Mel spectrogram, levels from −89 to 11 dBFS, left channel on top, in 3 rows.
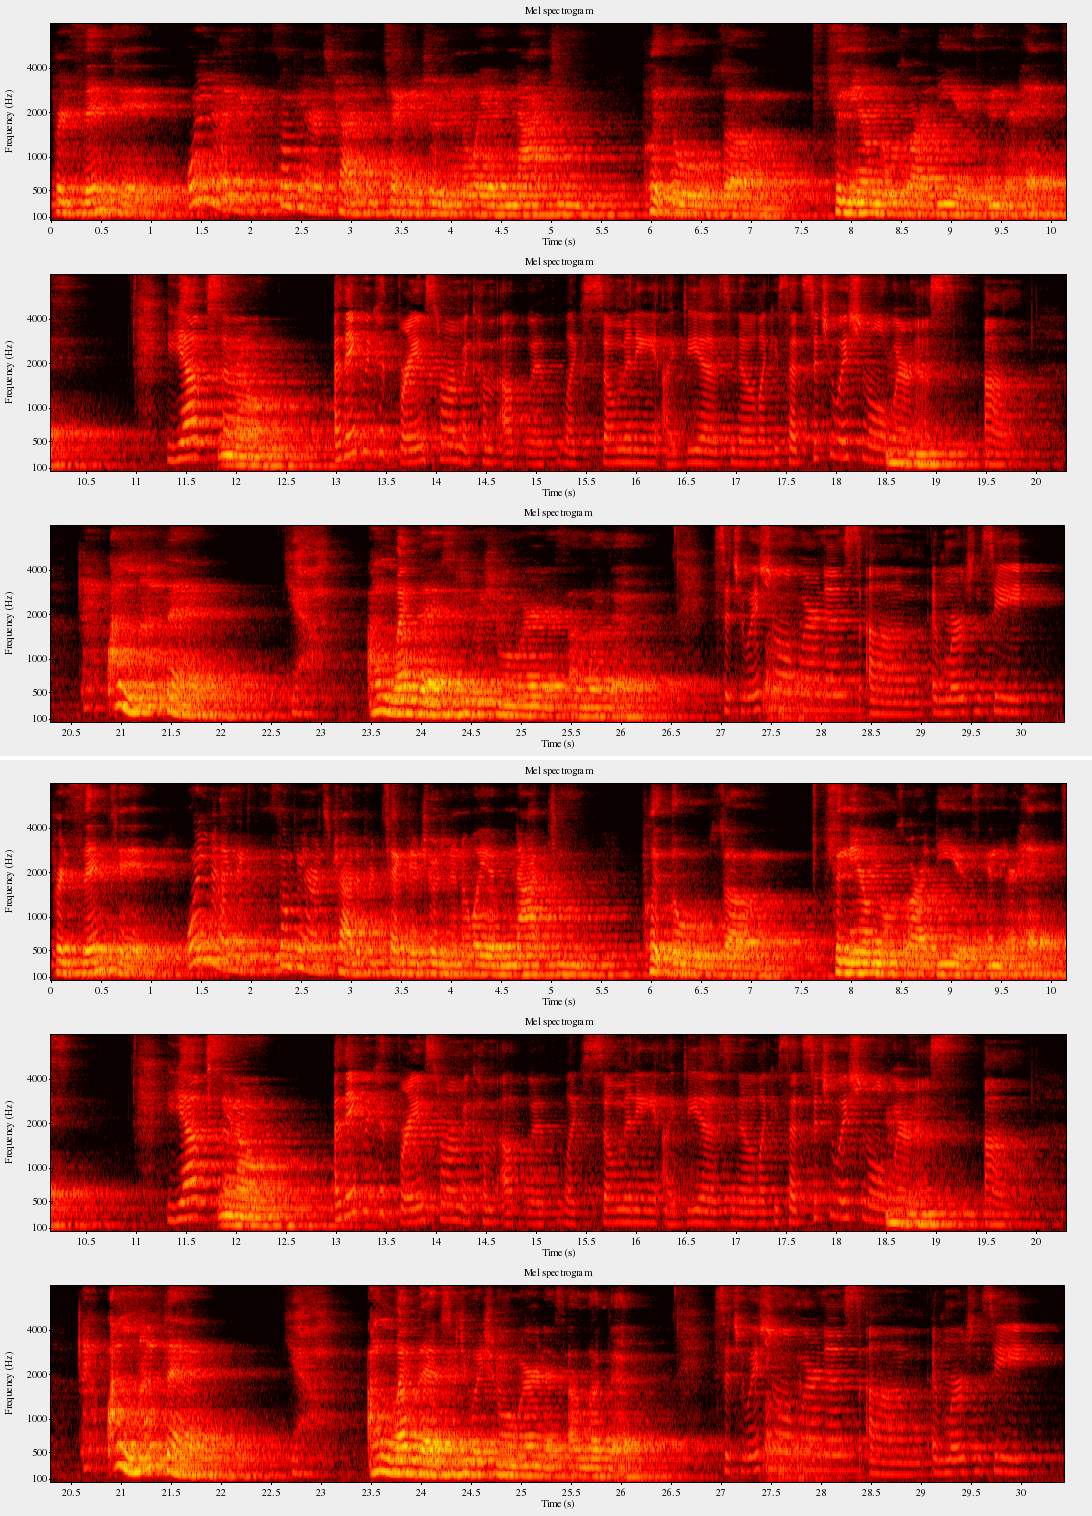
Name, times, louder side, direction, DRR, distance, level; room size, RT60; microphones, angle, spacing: voice 1, 0.0-1.0 1.4-5.4 5.9-7.3 7.8-10.1 11.8-12.4 18.5-19.0 20.6-21.9 23.5-26.1 27.4-27.9, right 1 dB, 55° right, 1 dB, 1.4 m, -27 dB
voice 2, 11.0-12.3 13.0-19.1 19.5-19.9 22.6-23.1 23.8-23.9 26.6-30.0, left 2 dB, 10° left, 5 dB, 0.4 m, -37 dB
13.5 x 7.5 x 4.3 m, 2.4 s
head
